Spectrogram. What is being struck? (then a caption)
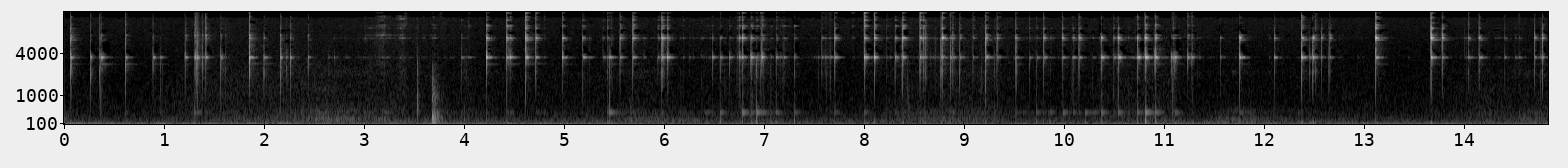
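Cut glass jar. A clear, faceted, hand-sized cut-glass jar, hollow and empty, is tapped and scratched with long nails. The result is a steady stream of bright, high glassy clinks and ticks with faint scratchy brushing between them, each tap ringing only briefly.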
